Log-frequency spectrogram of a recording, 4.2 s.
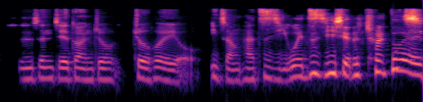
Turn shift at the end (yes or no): yes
